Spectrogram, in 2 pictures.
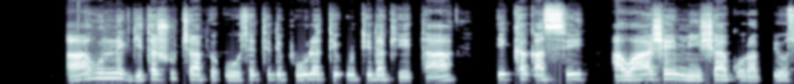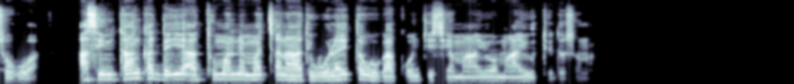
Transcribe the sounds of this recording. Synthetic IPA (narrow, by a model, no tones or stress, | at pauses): ʔaːhʊnːɛɡɪt̪ɐʃʊt͡ʃːaːpːɛʔo̞ːsɛt̪ːɪd̪ɪpuːlɐt̪ːɪʔʊt̪ːɪd̪ɐkʰe̞ːt̪ʰːaː | ɪkʰːɐkʼɐsːɪ | ʔɐwaːʃɛjmiːʃːaːkʼɔɾɐpʼːɪjɔsɔhʊwɐ̰ | ʔɐsɪnt̪ːɐŋkːɐd̪ɛʔɪjɐːt̪ːʊmɐnːɛmɐt͡ʃʼːɐnaːt̪ɪwɔlɐjt̪ːɐwɔɡaːkʼɔnt͡ʃʼːɪsɪjɐmaːjɔwɐmaːjɪʊt̪ːɪd̪ɔsɔnɐ̥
